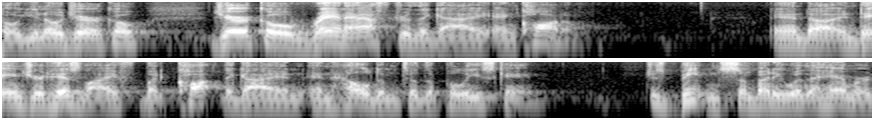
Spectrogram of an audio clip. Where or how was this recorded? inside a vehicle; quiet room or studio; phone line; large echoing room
large echoing room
